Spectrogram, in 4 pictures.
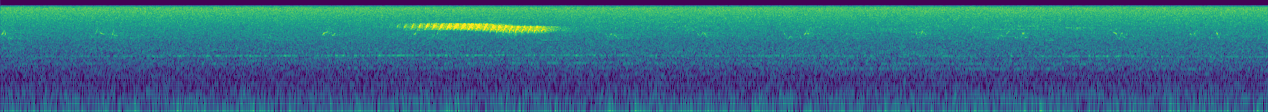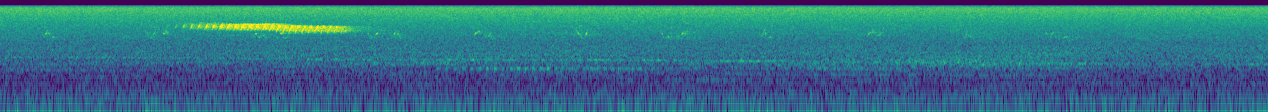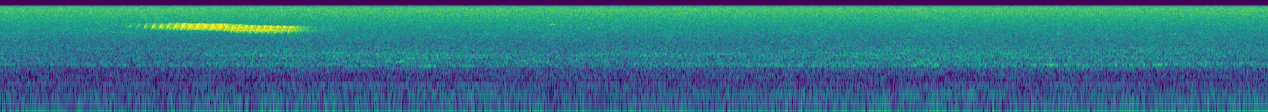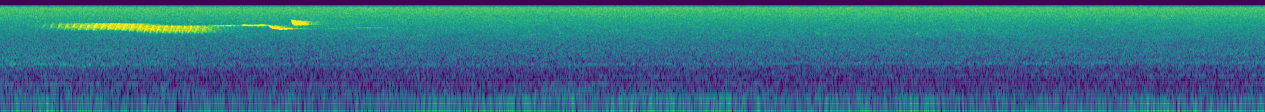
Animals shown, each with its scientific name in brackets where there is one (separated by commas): Pine Warbler (Setophaga pinus), Black-throated Green Warbler (Setophaga virens), Red-eyed Vireo (Vireo olivaceus)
